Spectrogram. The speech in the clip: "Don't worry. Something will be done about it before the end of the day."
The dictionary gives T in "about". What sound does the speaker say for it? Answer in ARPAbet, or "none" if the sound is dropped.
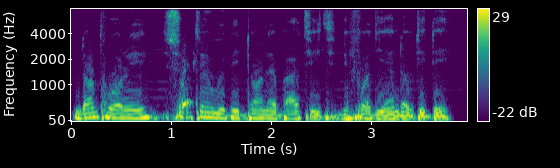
T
